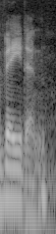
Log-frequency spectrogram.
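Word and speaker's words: Veden: why Eliot one for vet and but it's pronounced Bayden okay and she's from Vaden are so yep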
